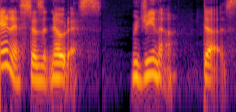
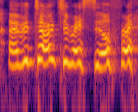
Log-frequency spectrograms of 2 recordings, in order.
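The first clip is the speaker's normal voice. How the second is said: high, giggling delivery; laughing; 11 semitones higher than usual. Real, not acted. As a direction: laugh through the line. Laughing joke.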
